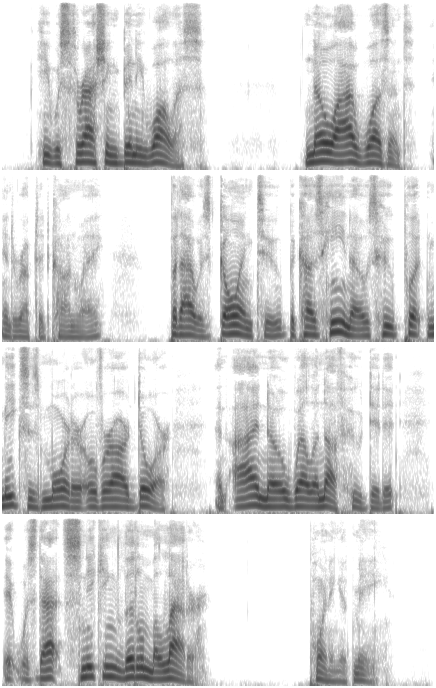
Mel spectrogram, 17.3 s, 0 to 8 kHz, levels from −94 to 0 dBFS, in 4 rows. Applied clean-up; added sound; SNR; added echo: none; none; none; none.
